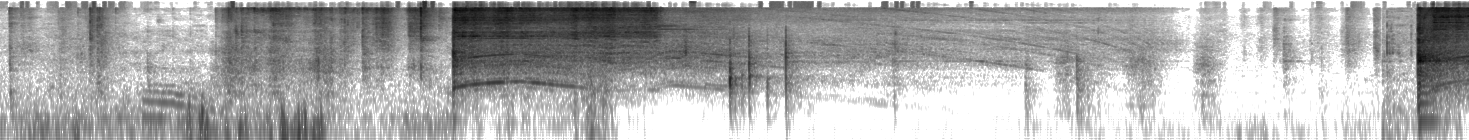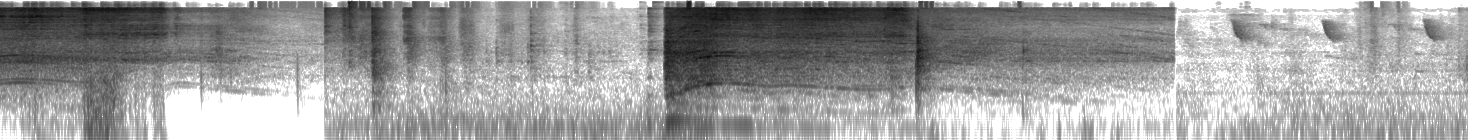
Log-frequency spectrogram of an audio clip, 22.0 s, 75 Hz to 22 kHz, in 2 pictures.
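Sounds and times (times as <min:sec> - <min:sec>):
power tool cutting wood: 0:03.4 - 0:08.8, 0:10.6 - 0:13.5, 0:16.0 - 0:19.8.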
